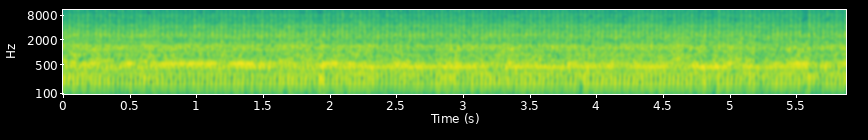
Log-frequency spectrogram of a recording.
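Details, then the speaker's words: Small lawn mower engine in a fuel additive experiment, loud ragged clatter with an uneven beat that never settles; rough running held only on part choke, still needing a feathered choke. "i gotta keep choking these to keep them running until they get warmed up enough to run on their own"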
